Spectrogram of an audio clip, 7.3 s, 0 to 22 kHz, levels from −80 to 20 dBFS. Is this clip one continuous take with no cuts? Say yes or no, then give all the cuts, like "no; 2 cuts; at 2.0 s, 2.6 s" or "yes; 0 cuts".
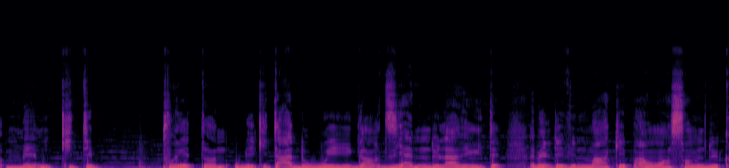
yes; 0 cuts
